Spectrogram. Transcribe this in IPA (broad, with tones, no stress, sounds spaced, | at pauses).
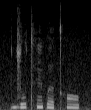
d͡z u˧ tʰ ẽ˦˥ p əː˨˩˦ kʰ ɔ̃˨˩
